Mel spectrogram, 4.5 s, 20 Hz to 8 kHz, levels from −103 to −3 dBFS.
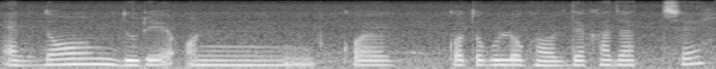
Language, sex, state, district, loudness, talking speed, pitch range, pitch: Bengali, female, Assam, Hailakandi, -14 LUFS, 105 wpm, 195-210 Hz, 200 Hz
